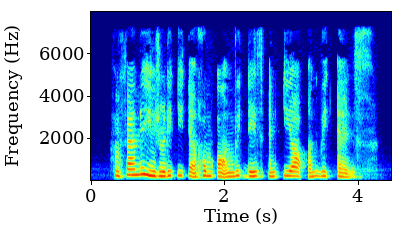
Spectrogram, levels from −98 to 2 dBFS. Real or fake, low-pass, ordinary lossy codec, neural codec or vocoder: fake; 7.2 kHz; MP3, 48 kbps; autoencoder, 22.05 kHz, a latent of 192 numbers a frame, VITS, trained on one speaker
